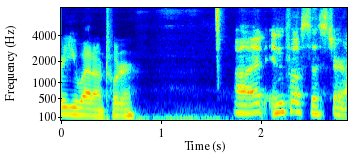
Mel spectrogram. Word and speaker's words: InfoSystir: At InfoSystir, INFOSYSTIR.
